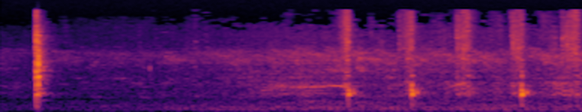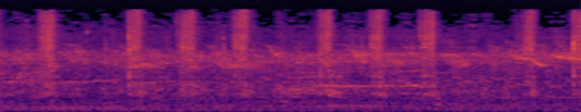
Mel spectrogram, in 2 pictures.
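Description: Cleaver chopping green onions on a thick round wooden chopping block: quick, even knocks, about three to four a second, starting about two seconds in after a single sharp knock. Chickens cluck throughout, loudest in three clucks during the first second of chopping.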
